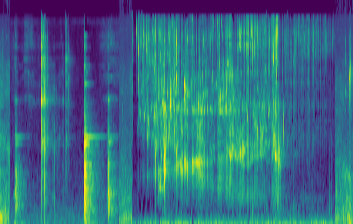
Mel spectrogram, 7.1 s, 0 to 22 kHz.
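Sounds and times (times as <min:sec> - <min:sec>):
sharp glassy clinks: 0:01.7 - 0:05.6
red wine poured steadily into a glass: 0:02.7 - 0:06.7.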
